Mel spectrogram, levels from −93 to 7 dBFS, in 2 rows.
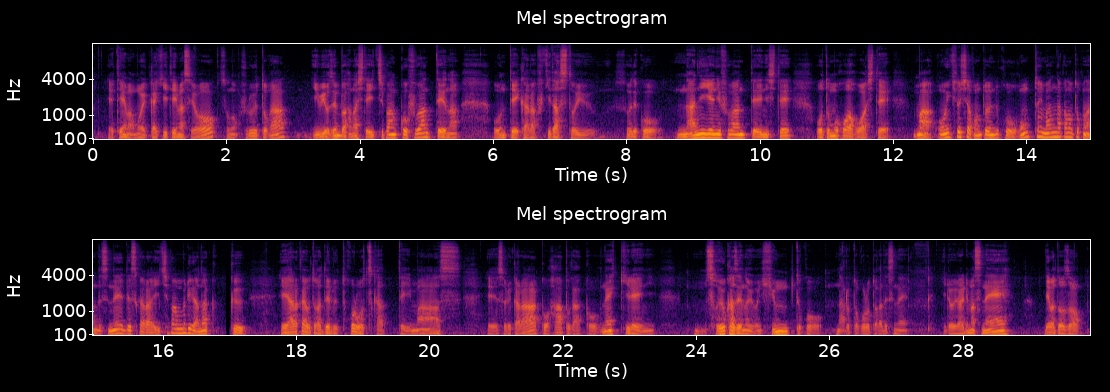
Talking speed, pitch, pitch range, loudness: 360 characters per minute, 110 Hz, 85-135 Hz, -27 LUFS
